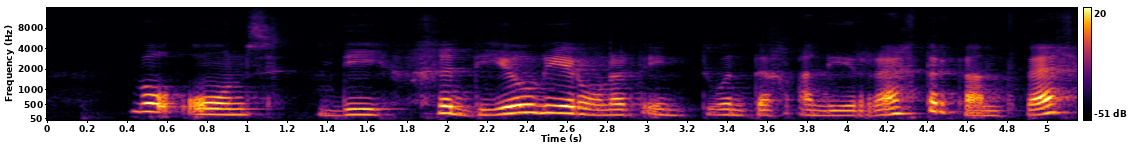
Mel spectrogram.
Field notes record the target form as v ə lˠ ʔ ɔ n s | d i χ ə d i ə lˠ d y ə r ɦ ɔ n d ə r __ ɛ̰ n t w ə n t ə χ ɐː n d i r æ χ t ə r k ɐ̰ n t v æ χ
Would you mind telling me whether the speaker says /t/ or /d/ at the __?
t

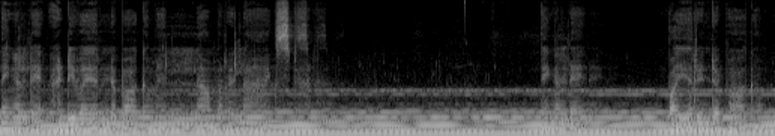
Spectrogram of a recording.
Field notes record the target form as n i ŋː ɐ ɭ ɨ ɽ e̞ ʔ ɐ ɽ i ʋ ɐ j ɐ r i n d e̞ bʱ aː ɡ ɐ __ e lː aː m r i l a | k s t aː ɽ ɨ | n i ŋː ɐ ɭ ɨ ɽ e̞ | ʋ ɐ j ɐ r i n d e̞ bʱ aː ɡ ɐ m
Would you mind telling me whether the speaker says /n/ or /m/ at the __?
m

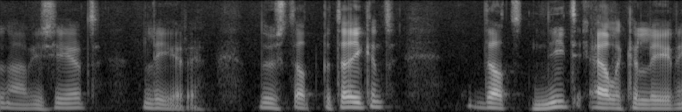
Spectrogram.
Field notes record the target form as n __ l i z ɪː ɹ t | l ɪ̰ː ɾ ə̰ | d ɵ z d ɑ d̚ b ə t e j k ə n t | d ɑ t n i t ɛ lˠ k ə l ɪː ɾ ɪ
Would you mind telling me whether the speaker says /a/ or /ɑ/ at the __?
a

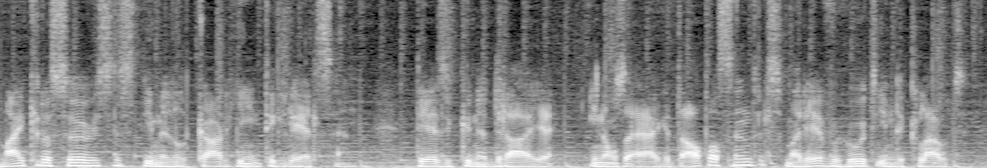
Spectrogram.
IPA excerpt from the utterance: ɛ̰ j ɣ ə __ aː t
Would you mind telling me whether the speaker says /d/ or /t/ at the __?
d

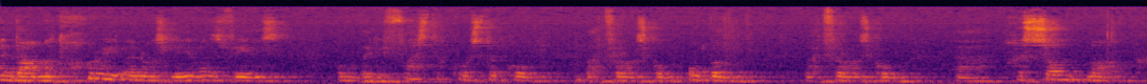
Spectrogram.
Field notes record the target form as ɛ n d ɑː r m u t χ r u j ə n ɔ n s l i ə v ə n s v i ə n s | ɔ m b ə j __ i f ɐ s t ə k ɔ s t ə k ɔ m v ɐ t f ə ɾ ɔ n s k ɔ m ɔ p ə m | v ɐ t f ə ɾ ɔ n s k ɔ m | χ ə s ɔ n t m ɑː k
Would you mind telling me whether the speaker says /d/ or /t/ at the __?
d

